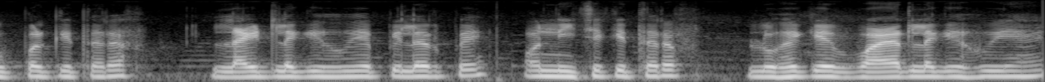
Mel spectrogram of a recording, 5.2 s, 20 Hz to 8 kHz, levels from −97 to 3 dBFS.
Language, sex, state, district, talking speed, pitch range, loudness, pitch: Hindi, male, Uttar Pradesh, Lalitpur, 220 wpm, 150-160 Hz, -18 LUFS, 155 Hz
